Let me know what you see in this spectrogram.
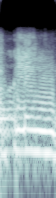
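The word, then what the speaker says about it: क्लीं: है, किलोमीटर में फैलेगा, उसका होता है एक शब्द क्लीन शब्द, क्या आधा ला में मिला हुआ, बड़ी की मात्रा और बिंदी, उसका उच्चारण होगा क्लीन गा। गा की ध्वनि निकलेगी पीछे।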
